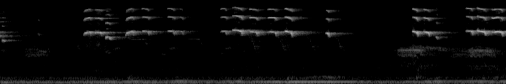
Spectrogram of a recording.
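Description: A small songbird chirping in repeated quick runs of sharp, high notes, several bouts with short pauses between them, over a steady low hum.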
